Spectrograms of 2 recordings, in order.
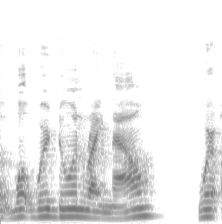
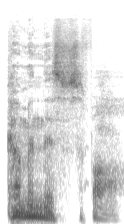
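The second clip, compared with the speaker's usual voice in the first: much lower, booming trailer announcer; deep epic voice-over for a film trailer; movie trailer voice; 10 semitones lower, 5 dB louder than usual. Acted. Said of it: "that was good".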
